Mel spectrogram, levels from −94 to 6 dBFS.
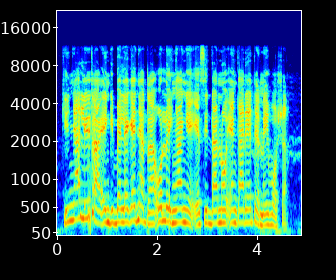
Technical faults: Bluetooth LC3 compression; lost LE Audio frames

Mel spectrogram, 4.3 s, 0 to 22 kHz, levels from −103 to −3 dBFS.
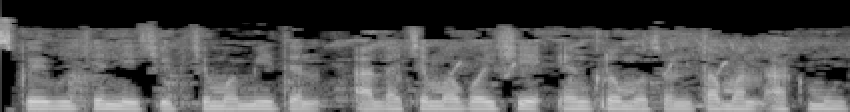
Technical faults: MP3 compression

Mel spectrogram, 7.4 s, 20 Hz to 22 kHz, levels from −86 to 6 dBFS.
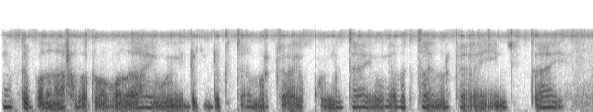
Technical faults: AMR wideband (HD Voice) codec

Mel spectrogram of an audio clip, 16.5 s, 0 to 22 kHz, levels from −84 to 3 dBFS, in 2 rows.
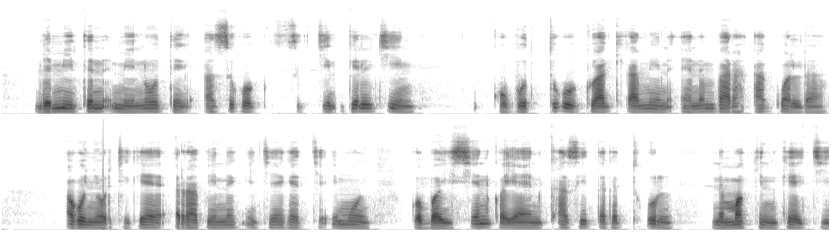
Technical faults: audio missing between chunks

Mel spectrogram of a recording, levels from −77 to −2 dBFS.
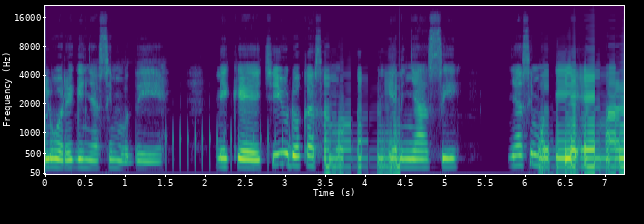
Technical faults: train of clicks; robotic sound from repeated short buffers

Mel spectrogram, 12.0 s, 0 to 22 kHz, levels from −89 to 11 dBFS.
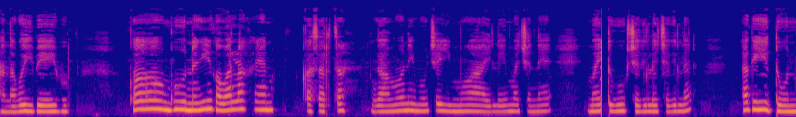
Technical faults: damaged data in a compressed stream

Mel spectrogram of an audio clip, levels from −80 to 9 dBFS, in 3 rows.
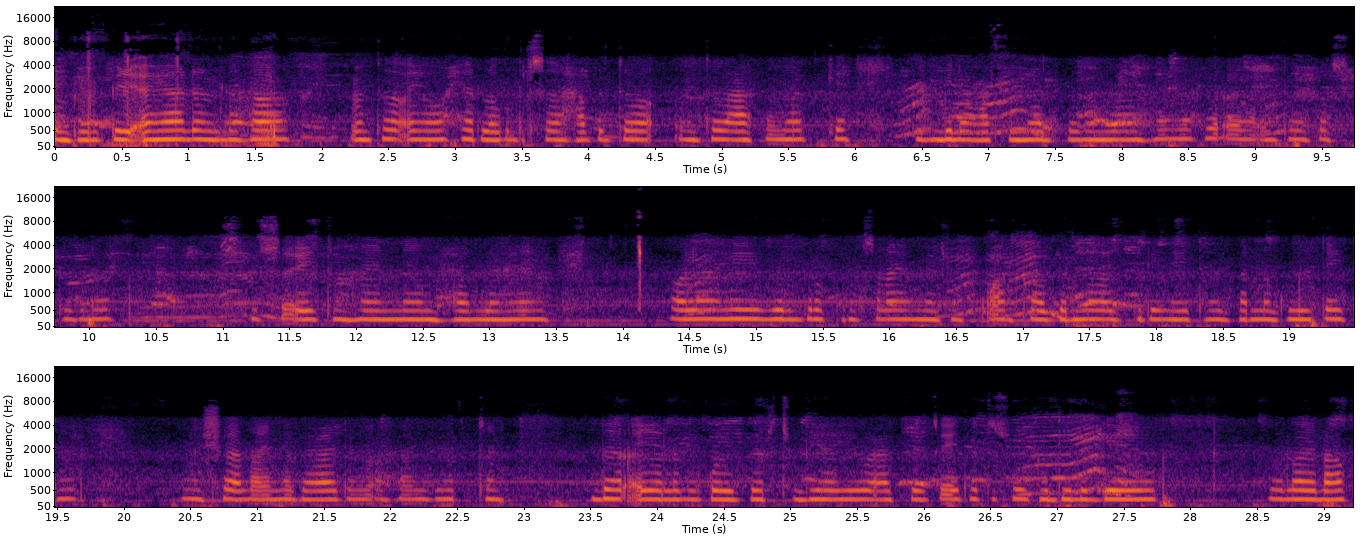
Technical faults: MP3 compression

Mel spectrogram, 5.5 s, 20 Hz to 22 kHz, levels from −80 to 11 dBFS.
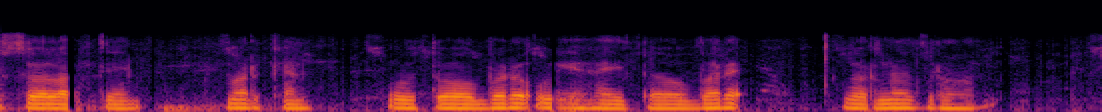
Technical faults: AMR wideband (HD Voice) codec; lost AMR speech frames

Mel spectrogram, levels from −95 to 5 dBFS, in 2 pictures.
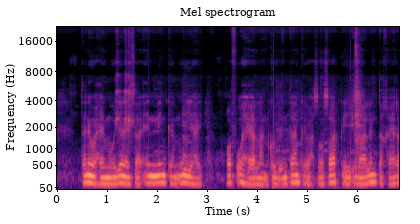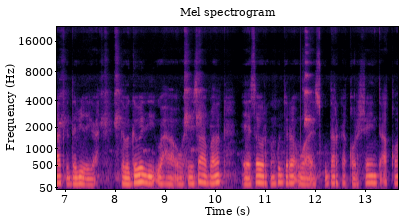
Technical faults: dropped samples

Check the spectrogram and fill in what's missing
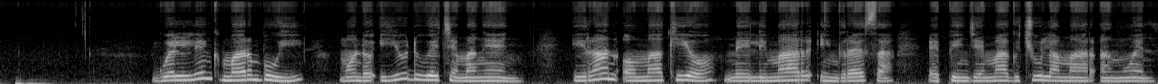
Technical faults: Opus compression

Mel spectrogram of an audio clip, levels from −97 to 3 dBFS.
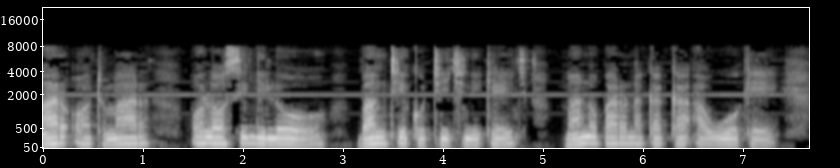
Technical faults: USB whine; transcoding between lossy codecs

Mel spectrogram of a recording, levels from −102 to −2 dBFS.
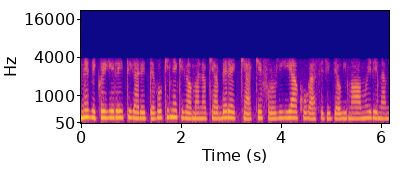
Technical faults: G.729 codec

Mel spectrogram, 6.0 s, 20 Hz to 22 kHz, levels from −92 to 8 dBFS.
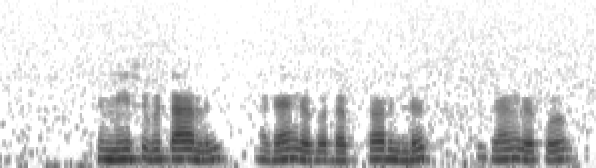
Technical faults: overdone noise removal

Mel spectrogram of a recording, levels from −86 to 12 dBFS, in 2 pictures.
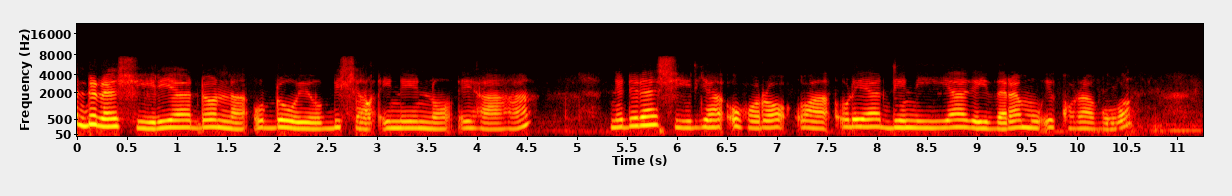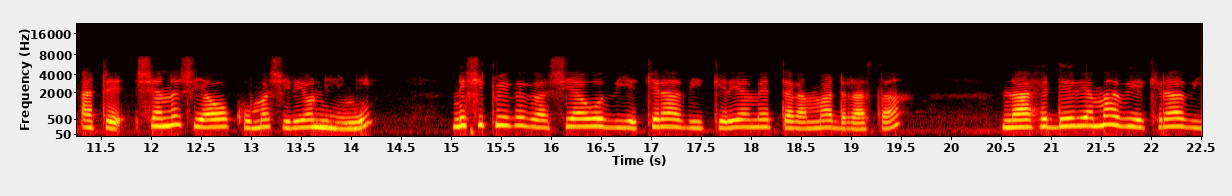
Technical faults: AMR bit errors

